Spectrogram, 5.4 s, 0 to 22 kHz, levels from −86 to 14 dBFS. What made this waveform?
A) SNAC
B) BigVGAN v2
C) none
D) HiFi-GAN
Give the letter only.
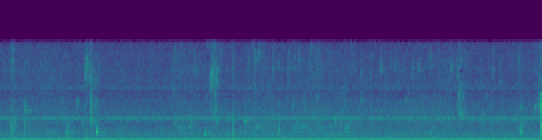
C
